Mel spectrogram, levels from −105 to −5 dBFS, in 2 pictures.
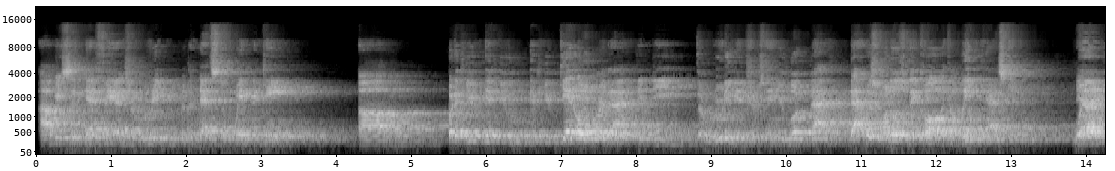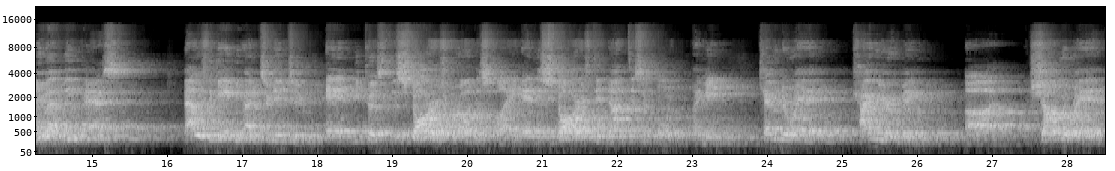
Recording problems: off-mic speech; far
thin; very; fading below 400 Hz
room echo; noticeable; dies away in 2.4 s
garbled, watery; slightly; nothing above 14.5 kHz

